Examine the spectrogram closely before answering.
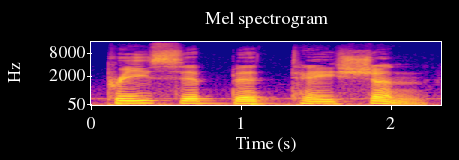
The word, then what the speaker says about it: precipitation: right pre-st wow so many syllables there's five syllables so let's say it fast wolf slow first and then fast precipitation precipitation one more time precipitation okay so if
